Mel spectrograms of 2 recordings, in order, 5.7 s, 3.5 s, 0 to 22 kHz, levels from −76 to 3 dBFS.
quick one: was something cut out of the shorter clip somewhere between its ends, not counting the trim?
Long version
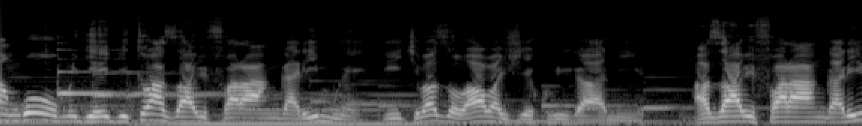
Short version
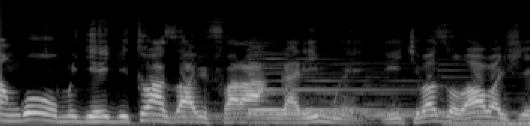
no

